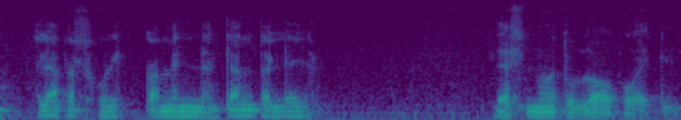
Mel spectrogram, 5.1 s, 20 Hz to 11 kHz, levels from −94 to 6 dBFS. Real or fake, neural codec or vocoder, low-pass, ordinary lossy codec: real; none; 9.9 kHz; Opus, 16 kbps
